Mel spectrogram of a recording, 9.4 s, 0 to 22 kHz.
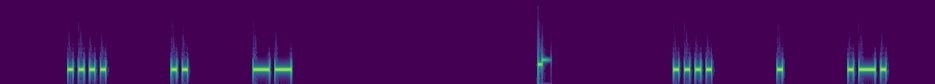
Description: Morse code, heard as a keyed tone, about 22 wpm, spaced as for 10 wpm, 700 Hz. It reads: HIM HER
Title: 4x Character Spacing - Top 100 Words - 22wpm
